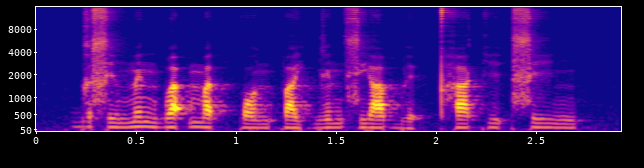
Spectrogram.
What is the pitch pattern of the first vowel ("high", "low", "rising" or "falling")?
falling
